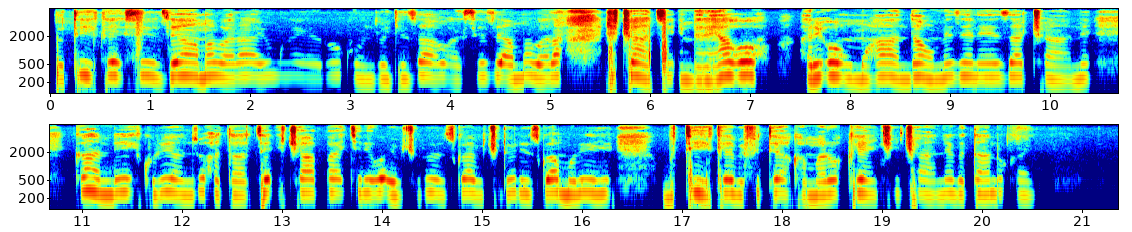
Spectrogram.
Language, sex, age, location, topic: Kinyarwanda, female, 18-24, Musanze, finance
